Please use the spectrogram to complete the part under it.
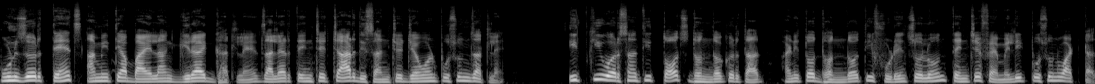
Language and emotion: Goan Konkani, neutral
